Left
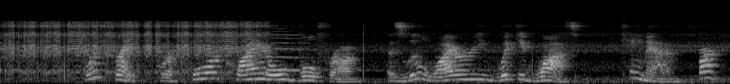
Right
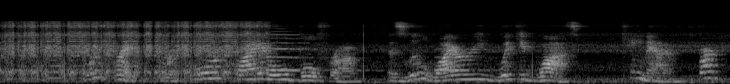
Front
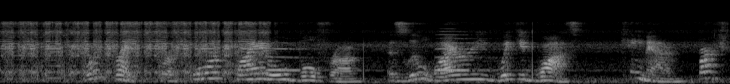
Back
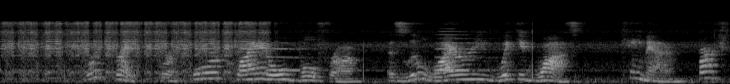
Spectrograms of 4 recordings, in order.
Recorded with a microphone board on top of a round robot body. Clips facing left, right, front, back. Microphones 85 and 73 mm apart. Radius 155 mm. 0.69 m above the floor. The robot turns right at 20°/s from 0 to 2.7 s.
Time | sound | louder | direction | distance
0.8 | a woman speaking | left 5 dB, front 1 dB | 70° left | 1.4 m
